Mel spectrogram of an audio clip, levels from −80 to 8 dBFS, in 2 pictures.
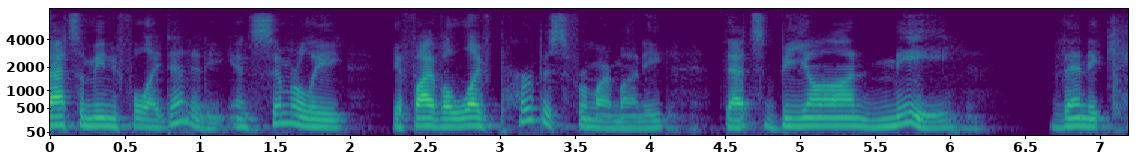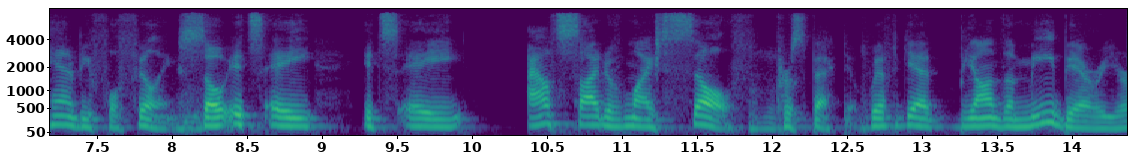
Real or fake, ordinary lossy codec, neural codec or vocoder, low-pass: fake; MP3, 48 kbps; codec, 16 kHz in and 24 kHz out, 1 kbps, XY-Tokenizer; 7.2 kHz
